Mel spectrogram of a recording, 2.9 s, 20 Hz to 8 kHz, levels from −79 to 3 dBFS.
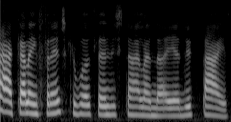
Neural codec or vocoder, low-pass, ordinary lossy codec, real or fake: codec, 16 kHz, 2 kbps, FunCodec, trained on LibriTTS, 25 frames a second; 7.2 kHz; MP3, 64 kbps; fake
